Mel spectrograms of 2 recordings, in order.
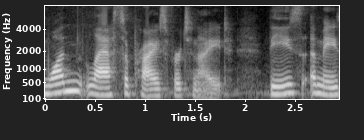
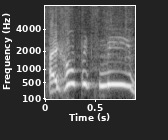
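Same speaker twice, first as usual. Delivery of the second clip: high excited squeal; 13 semitones higher, 5 dB louder than usual. Real, not acted. Jokes about the grand prize.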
